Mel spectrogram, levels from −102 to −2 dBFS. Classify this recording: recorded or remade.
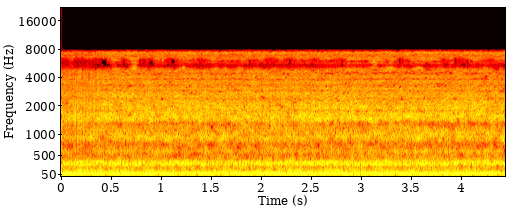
remade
